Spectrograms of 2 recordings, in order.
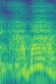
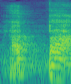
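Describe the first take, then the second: First: The middle consonant is soft and plain. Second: The middle consonant is strong and tense. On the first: "그쪽에는 아바 그래요" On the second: "우리가 발음이 좀 세지요 ... 아빠 우리는 그렇게 하죠"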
